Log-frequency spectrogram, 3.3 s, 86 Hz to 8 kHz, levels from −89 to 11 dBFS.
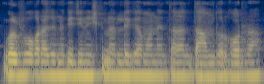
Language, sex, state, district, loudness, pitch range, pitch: Bengali, male, Tripura, West Tripura, -18 LUFS, 140-145 Hz, 140 Hz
